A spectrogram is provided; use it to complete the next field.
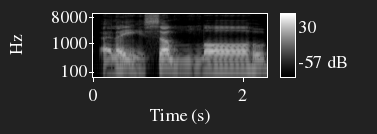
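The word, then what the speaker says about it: أَلَيْسَ ٱللَّهُ: Alright, so in this verse, it is Alaysallahu, because Seen has a fatha or a zabar before the word Allah. That is why it is pronounced with a round shaped mouth.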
